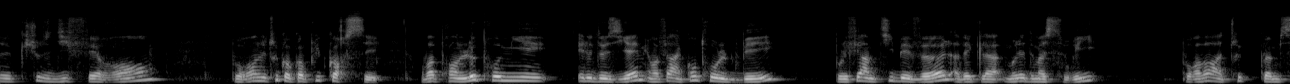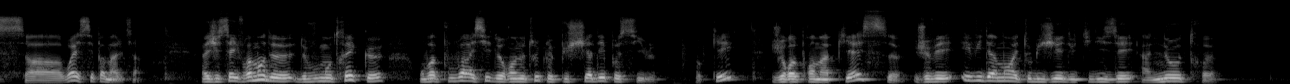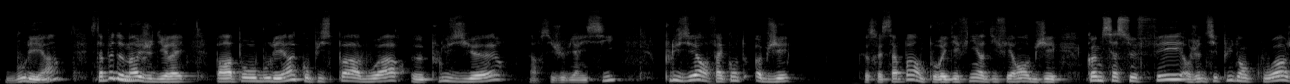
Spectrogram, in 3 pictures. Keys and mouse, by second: 1.4 Tab, 1.7 middle click, 3.4 middle click, 7.2 ctrl+b, 13.9-15.2 middle drag, 15.9-17.7 middle drag, 18.2 shift+middle click, 19.7 Tab, 23.0-27.0 drag, 29.2-30.4 drag, 31.2 click.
